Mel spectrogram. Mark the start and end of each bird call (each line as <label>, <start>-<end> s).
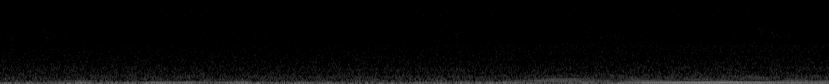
American Goldfinch (Spinus tristis), 4.1-8.3 s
